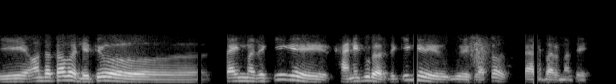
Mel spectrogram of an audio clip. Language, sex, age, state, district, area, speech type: Nepali, male, 30-45, West Bengal, Kalimpong, rural, conversation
